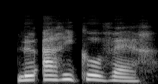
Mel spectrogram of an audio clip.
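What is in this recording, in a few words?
"le haricot vert", French; verduras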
